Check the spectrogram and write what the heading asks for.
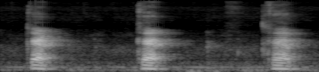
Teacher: bagian belakang lidah menyentuh velum langit-langit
